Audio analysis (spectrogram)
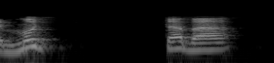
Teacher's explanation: the middle part of the tongue needs to go up to the top, and it doesn't let any continuation of the sound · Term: jim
